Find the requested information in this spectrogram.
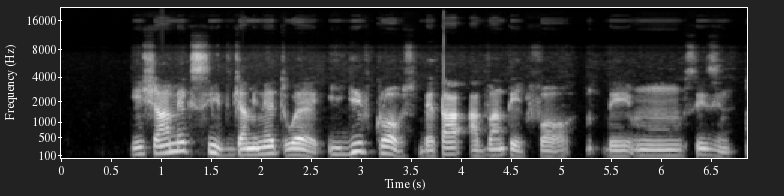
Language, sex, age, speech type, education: Nigerian Pidgin, male, 30-45, spontaneous, tertiary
